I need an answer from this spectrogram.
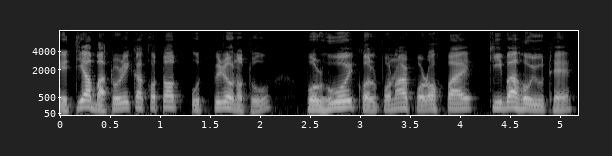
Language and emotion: Assamese, neutral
